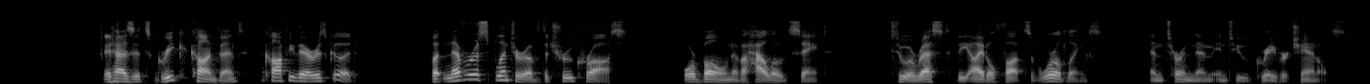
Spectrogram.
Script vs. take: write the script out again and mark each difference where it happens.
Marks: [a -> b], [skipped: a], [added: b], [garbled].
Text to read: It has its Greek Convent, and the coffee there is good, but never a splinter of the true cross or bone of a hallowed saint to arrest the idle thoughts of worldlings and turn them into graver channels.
It has its Greek Convent, [skipped: and] the coffee there is good, but never a splinter of the true cross or bone of a hallowed saint to arrest the idle thoughts of worldlings and turn them into graver channels.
